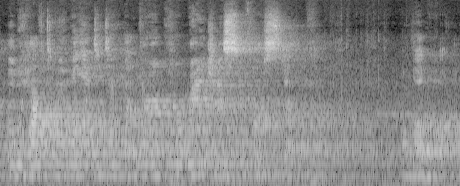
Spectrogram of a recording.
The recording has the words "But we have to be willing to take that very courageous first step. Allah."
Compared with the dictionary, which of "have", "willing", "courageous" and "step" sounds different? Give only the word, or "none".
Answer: have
